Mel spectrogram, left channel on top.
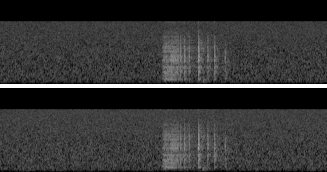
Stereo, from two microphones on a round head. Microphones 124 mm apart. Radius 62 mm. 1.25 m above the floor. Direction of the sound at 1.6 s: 15° left (ahead or behind).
